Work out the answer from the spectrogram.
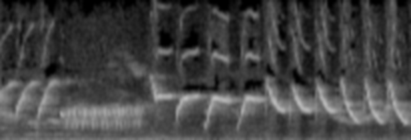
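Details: Canary singing a few rising-falling whistles, then a harsh buzzy roll, then a series of loud, sharply descending whistled notes repeated several times a second.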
